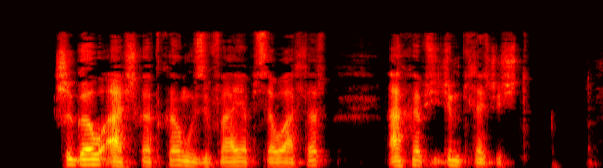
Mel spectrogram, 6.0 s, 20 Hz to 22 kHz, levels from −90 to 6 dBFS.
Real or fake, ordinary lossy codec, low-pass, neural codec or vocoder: real; AAC, 48 kbps; 9.9 kHz; none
